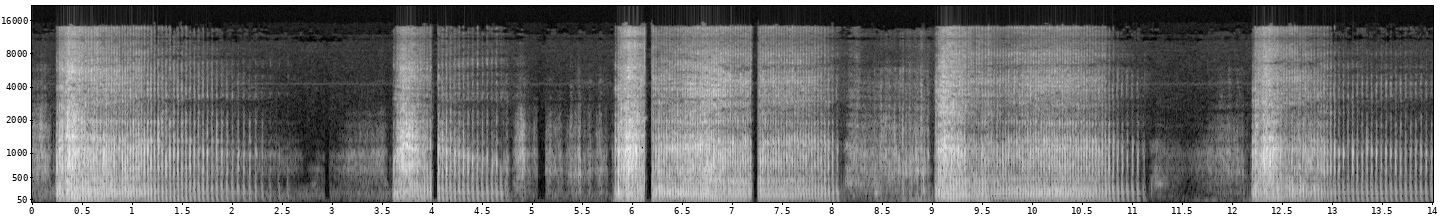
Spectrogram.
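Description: Tiger roaring five times in a row; each roar lasts about two seconds and they come about a second apart.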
